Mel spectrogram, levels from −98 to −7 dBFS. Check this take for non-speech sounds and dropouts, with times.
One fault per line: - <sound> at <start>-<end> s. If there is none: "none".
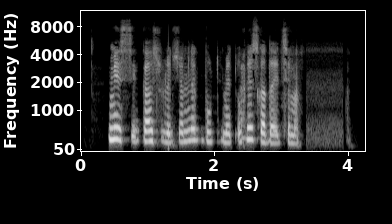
none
